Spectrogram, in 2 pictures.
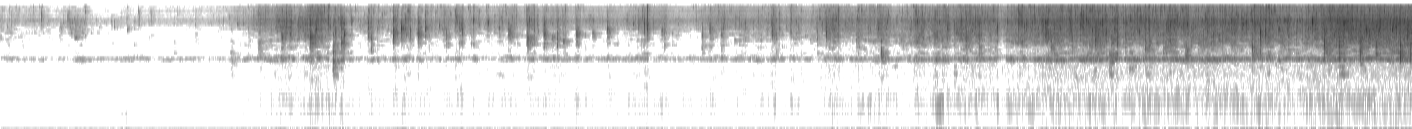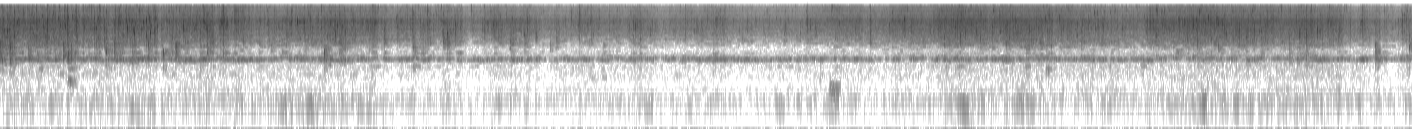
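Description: Batter-coated okra deep-frying in hot ghee in a wok: a sizzle full of small crackling pops. It starts faintly about two seconds in and grows fuller after about ten seconds, as more pieces go into the oil.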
